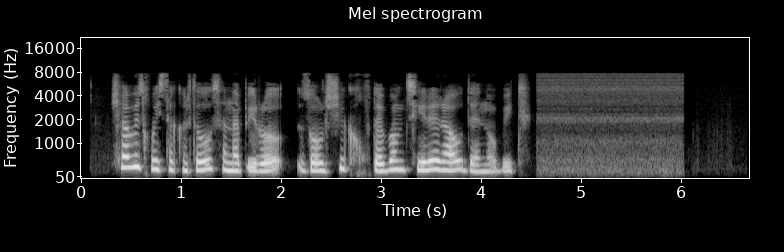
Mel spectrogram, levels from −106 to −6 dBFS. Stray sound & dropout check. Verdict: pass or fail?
pass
